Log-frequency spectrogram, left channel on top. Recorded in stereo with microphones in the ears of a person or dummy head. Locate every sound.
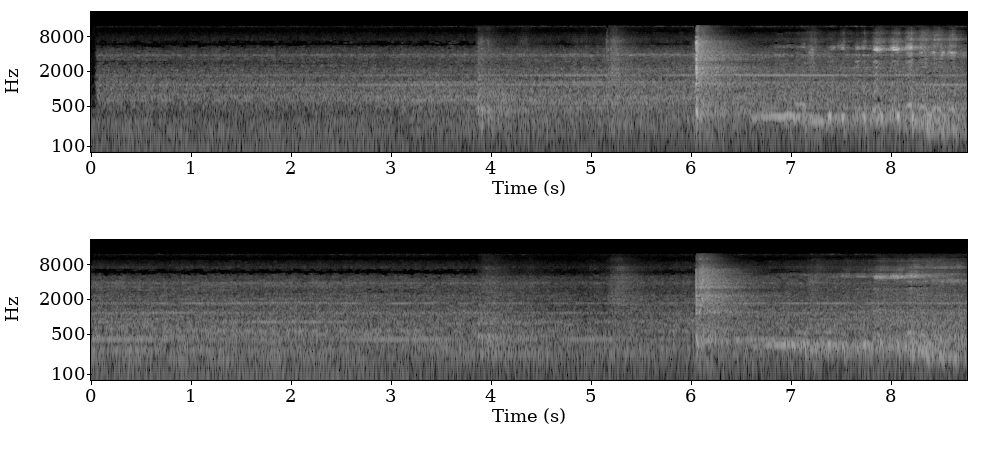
3.9 s crumpling: 60° left (ahead or behind), 1.7 m
6.6 s laughter: 45° left (ahead or behind), 1.0 m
